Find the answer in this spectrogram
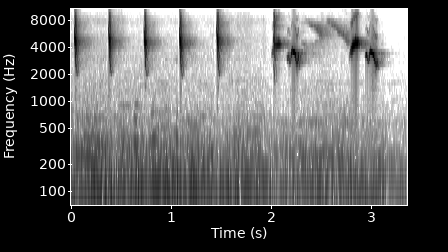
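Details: Long-tailed shrike singing a melodious song laced with imitations of village birds: five sharp high ticks about every 0.35 seconds, then slurred, falling two-note whistles.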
